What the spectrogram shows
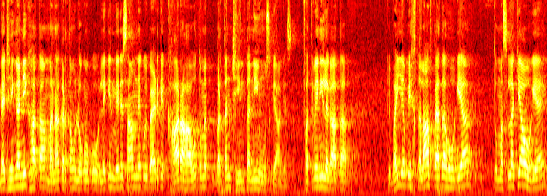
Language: Urdu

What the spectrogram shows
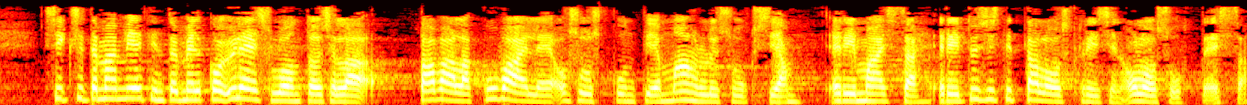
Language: Finnish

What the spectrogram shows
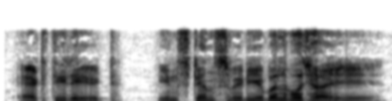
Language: Bangla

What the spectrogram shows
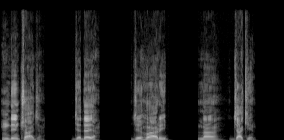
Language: Igbo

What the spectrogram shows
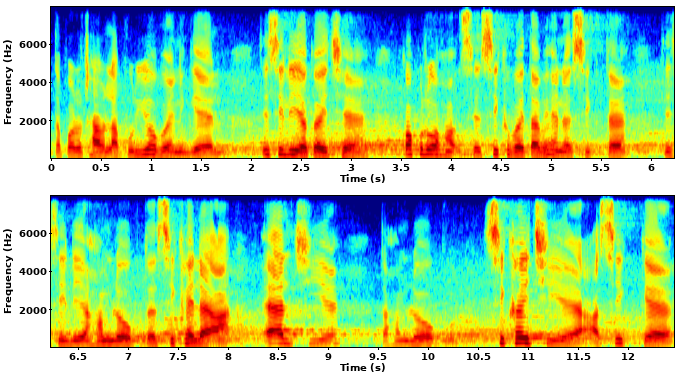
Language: Maithili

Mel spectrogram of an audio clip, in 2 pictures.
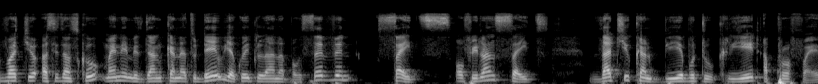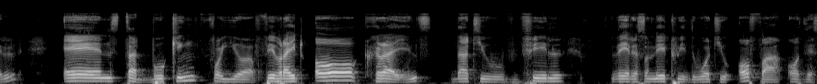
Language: English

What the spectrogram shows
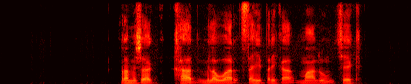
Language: Magahi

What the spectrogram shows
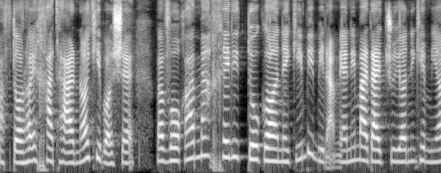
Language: Persian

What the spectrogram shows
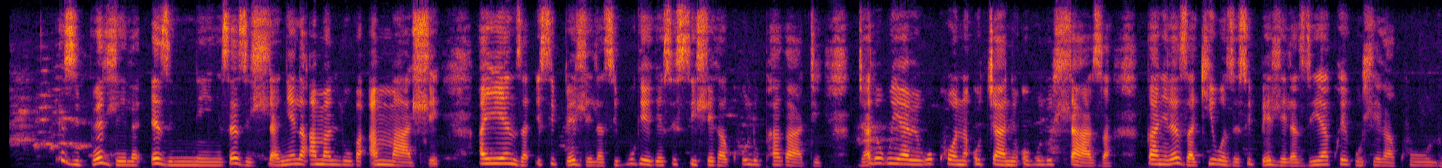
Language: North Ndebele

